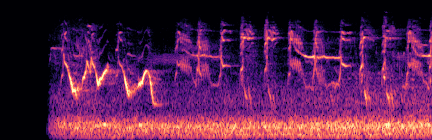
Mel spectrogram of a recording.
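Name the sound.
common starling song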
